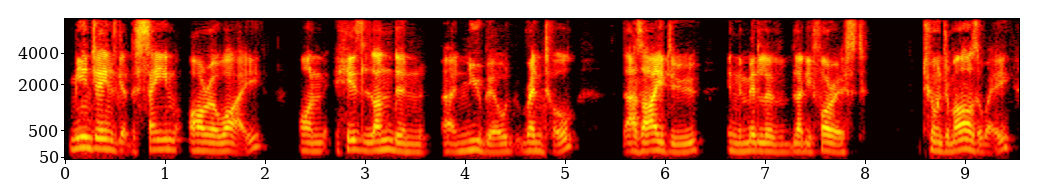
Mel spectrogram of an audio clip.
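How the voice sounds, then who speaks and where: A man co-hosting a podcast in casual chat, explaining his reasoning step by step in a measured way with many fillers. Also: medium pitch, steady tone. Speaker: podcast co-host, property investor.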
